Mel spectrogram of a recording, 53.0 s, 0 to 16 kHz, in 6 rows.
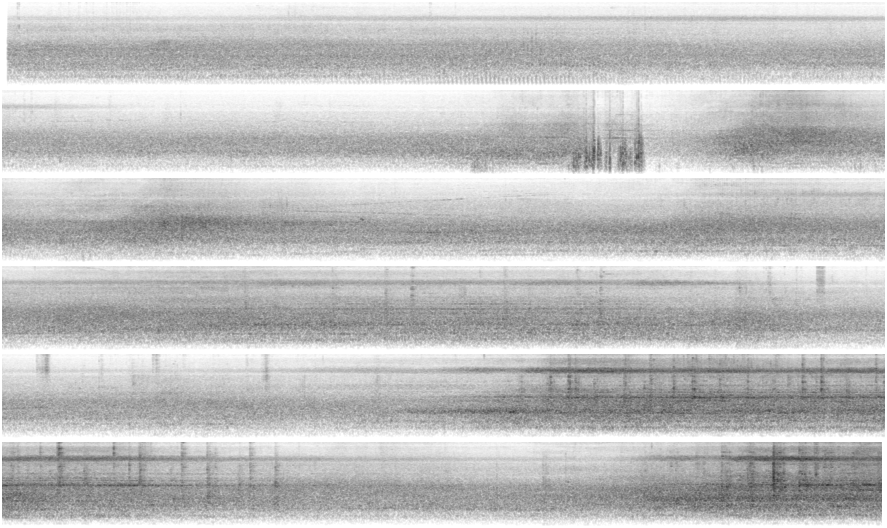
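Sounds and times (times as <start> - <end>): tram wheels rumbling on rail: 0.1 - 52.9
thin high tram whine: 36.6 - 52.9.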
